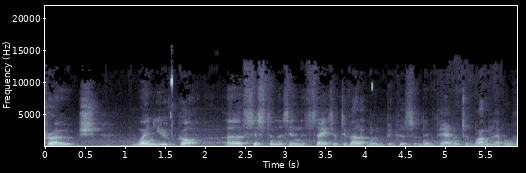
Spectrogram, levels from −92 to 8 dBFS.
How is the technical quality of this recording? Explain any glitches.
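The recording has plainly audible codec damage throughout and two short bursts of digital breakup.

MP2 compression runs through the whole clip, which likely comes from MPEG Layer II encoding at a low bitrate, around 80 kbps. With too few bits, upper sub-bands drop out and flicker while the remaining bands are coarsely quantised, giving a dull, gurgling, granular texture.

DAB burbling occurs at 1.42 to 1.64 s and 3.95 to 4.27 s, the second burst longer. Bit errors at a rate well under one percent slipped past error correction into the MP2 data. The corrupted values put brief blips of noise into individual sub-bands.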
